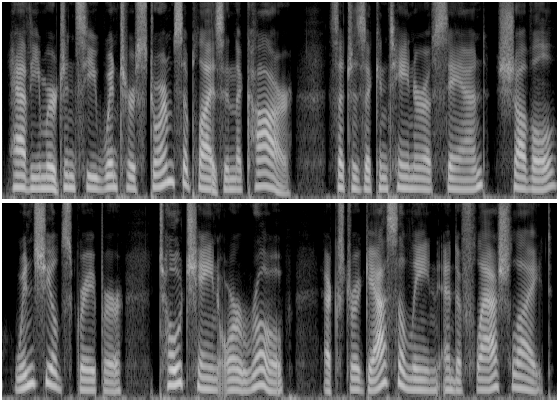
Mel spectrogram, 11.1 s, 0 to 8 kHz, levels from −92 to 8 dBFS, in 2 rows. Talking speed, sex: 140 wpm, female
